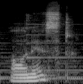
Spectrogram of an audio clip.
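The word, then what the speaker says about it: honest: कुछ शब्दों में एच ओ से शुरू होने वाले शब्दों में एच का प्रोनाउंसिएशन नहीं होता। For example honour, ऑनेस्ट, honourable, our, ऐसे वर्ड्स में, ओके।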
